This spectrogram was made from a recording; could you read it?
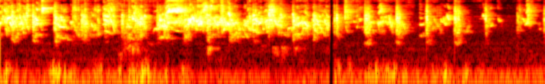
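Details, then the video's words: Rapid chirps and squeaky warbled phrases from pet birds come in quick bursts, about three a second, with a short silent break near the middle. "Bird Chirping Sound"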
